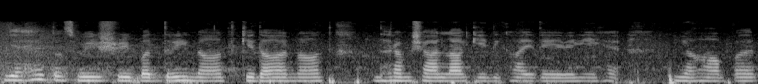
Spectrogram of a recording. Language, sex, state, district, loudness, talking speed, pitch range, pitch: Hindi, female, Haryana, Charkhi Dadri, -19 LUFS, 105 wpm, 160-175 Hz, 165 Hz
